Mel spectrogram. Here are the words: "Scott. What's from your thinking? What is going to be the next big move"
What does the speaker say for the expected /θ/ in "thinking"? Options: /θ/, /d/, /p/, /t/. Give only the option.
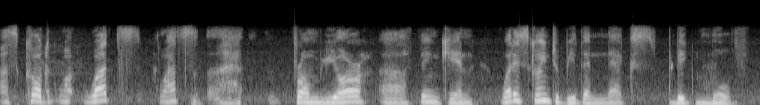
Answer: /θ/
